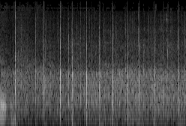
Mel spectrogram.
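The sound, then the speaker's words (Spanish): Audience applause at an awards gala, many sharp claps at a steady, even pace, fairly loud with no voices over them. “Un aplauso para Juan Antonio Lara”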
